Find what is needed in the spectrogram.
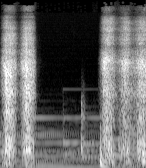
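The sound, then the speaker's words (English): Two quick, breathy sniffs, a short pause, then a longer run of rapid sniffing, loud and airy with no talking, voiced for the character Toreth the Mad as he paces in a circle around visitors. “And he sniffs.”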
